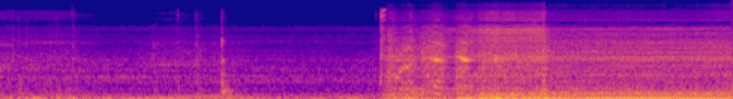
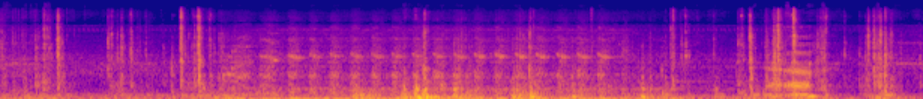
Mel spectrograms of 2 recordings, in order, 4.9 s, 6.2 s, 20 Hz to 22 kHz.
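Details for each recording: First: 1999 Honda Civic that stalled on throttle when warm, after ignition wires were replaced, cold start: quiet clicks, starter catches quickly and the engine settles to an even steady idle, starting better than before. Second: 1999 Honda Civic with stalling on throttle (ignition coil tested good) on test drive: uneven, lumpy idle sagging and hunting, about to stall; owner suspects clogged fuel filter, not confirmed.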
